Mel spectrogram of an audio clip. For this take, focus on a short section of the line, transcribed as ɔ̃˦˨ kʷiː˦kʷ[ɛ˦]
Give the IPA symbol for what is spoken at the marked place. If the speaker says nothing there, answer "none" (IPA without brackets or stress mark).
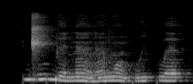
ɛ˦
